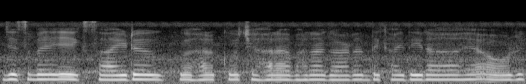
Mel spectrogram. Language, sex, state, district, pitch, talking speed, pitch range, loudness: Hindi, female, Delhi, New Delhi, 220 Hz, 170 wpm, 215-225 Hz, -14 LUFS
